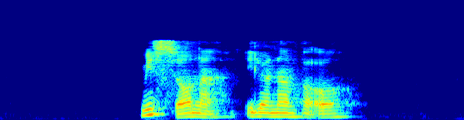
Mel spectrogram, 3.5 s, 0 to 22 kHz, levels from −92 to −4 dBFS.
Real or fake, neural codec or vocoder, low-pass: fake; codec, 16 kHz, 4.8 kbps, FACodec; 5.4 kHz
